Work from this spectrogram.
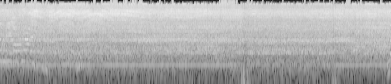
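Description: A blow dryer roars loud and steady at close range while being moved around a plastic-wrapped Christmas gift basket, a constant whooshing hum with a few soft thumps.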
